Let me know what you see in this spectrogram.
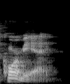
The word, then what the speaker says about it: Cormier: I pronounce it Cormier.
